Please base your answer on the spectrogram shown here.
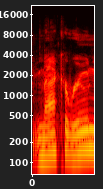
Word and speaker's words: macaroon: a r o NS macaron is the sandwich macaroon is the coconut thing okay this is a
